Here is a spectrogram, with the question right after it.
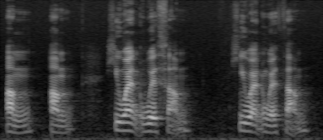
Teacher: instead of saying that th you can totally get rid of it and just say um um he went with them he went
